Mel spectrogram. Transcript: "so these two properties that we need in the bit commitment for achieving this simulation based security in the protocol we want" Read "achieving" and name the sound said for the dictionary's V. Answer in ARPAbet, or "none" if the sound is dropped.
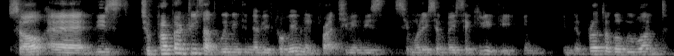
V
